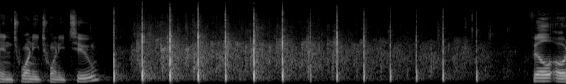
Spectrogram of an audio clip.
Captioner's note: attendees applauding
